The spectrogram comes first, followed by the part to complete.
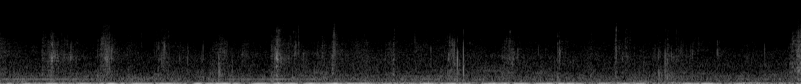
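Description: Footsteps on a cobblestone street, a steady walking pace of about two steps a second.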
